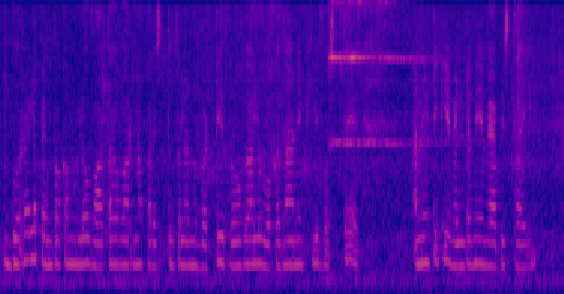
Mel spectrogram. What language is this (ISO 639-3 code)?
tel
